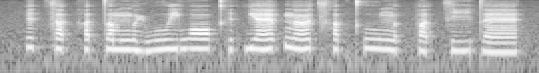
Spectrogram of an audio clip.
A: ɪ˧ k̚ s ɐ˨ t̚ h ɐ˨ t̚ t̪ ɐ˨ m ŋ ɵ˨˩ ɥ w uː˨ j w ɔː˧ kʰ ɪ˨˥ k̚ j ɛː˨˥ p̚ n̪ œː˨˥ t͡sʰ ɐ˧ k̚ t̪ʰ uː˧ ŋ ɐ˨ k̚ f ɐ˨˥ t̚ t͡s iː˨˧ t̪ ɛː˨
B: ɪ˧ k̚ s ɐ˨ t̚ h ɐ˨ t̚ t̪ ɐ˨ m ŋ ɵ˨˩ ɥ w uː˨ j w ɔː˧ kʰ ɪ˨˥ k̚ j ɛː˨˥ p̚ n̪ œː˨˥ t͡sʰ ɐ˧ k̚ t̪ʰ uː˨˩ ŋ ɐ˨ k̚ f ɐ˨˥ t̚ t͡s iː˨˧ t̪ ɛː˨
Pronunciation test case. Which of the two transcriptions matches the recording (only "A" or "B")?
A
